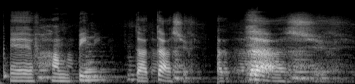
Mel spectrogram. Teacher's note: Not opening the mouth wide enough for the Mandarin ah sound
